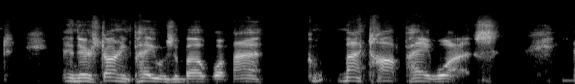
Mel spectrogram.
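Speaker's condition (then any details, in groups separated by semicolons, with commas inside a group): Cerebral palsy, severe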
